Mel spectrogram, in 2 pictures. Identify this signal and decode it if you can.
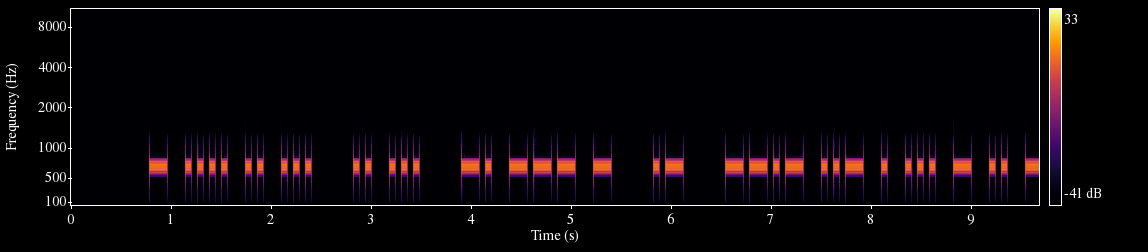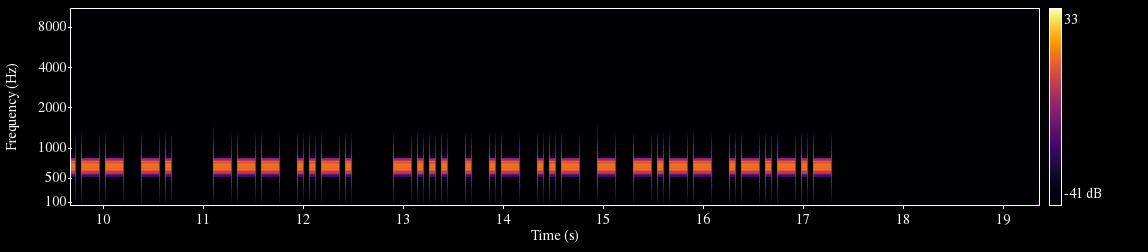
Morse code, heard as a keyed tone, about 21 wpm, 700 Hz. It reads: THIS IS NOT A QUESTION OF BEAUTY.
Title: Sentences from Top 1000 Words - Review Part 2 - 20wpm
